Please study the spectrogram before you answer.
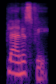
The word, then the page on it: Planisphere: Indian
